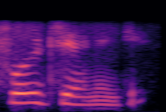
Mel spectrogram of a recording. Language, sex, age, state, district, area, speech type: Malayalam, female, 18-30, Kerala, Kasaragod, rural, conversation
